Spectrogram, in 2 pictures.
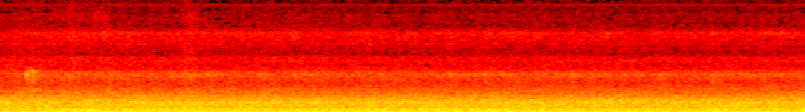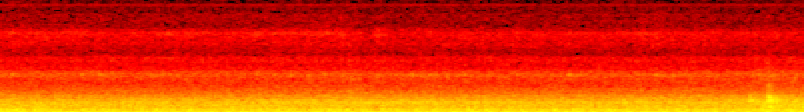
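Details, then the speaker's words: Rotary mower gearbox after repair and oil refill, driven by the tractor PTO as a test run. A steady, even low drone with no knocking, grinding or whine; the gearbox is turning smoothly and normally. "I'm going to go put the PTO in gear on the tractor. We'll take it up to full speed and see what it sounds"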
